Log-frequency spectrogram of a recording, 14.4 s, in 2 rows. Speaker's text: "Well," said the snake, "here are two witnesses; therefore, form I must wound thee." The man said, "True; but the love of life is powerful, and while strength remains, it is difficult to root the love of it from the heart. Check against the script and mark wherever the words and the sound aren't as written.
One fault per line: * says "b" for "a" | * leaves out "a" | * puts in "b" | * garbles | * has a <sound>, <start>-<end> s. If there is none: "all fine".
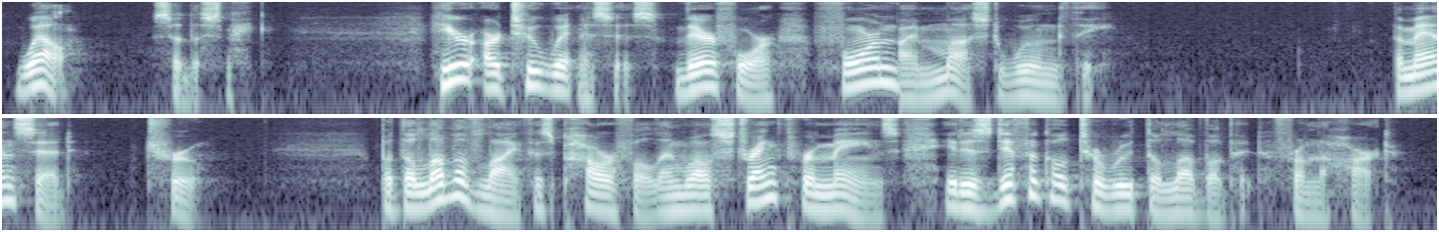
all fine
